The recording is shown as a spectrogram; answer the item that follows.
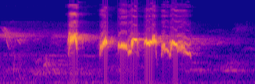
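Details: Red-whiskered bulbul of the Huế type, a kept singer, producing one fast rolling phrase of about six bright, twisting whistled notes.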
